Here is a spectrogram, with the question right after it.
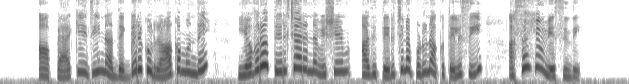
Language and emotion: Telugu, disgusted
